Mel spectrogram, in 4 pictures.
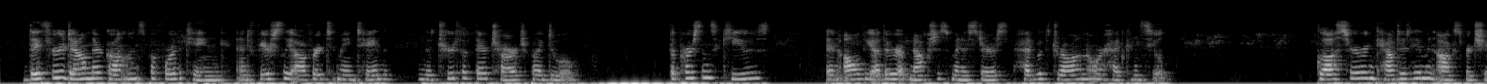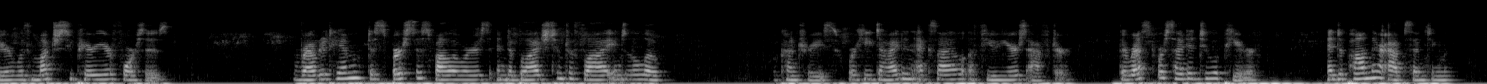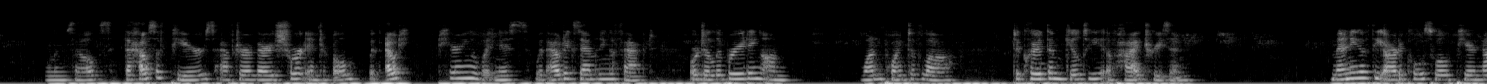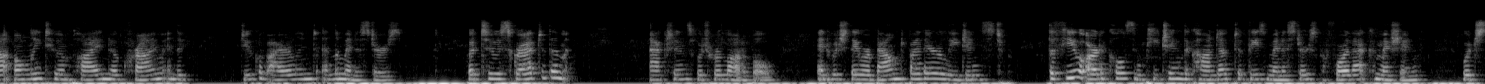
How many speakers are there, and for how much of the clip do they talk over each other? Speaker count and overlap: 1, no overlap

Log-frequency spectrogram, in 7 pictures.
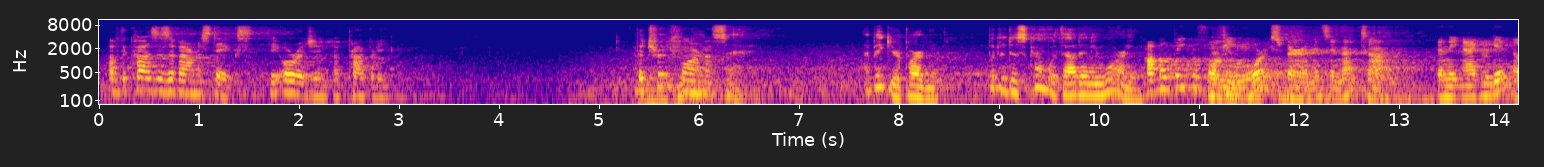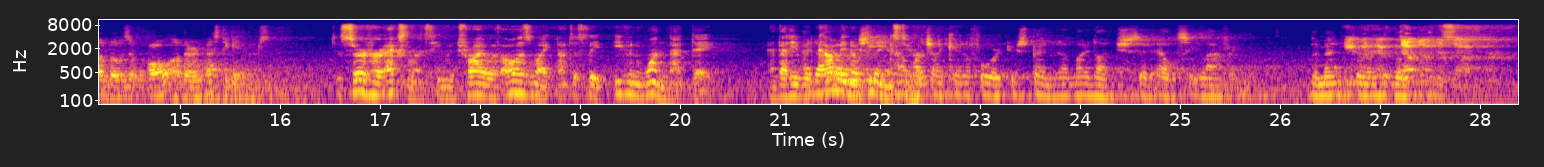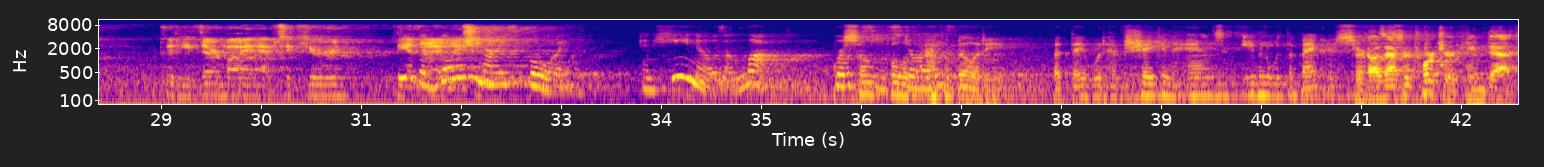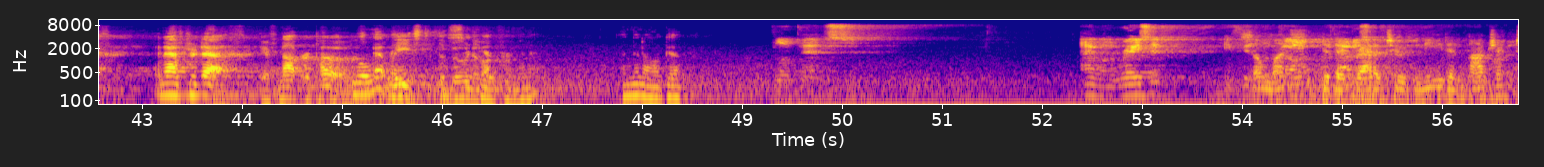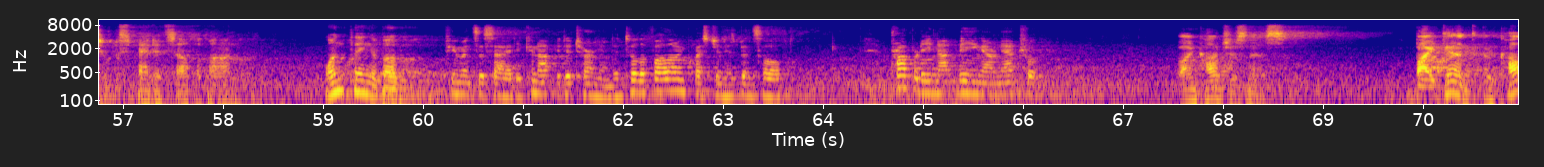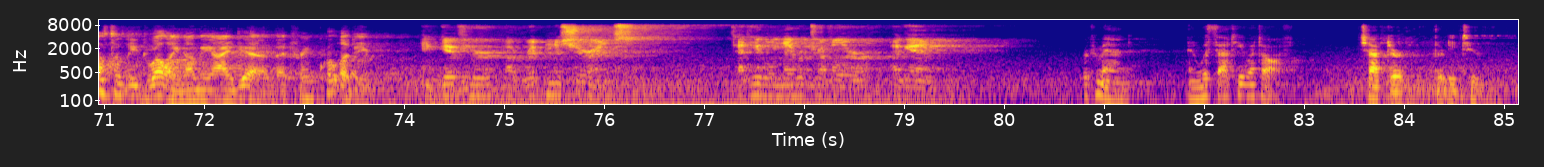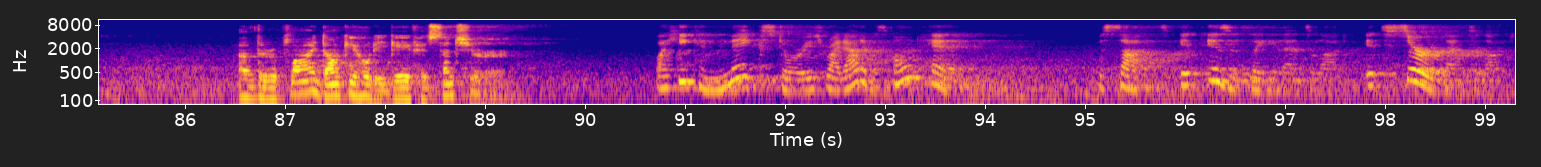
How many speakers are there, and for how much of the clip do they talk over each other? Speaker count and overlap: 9, about 10%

